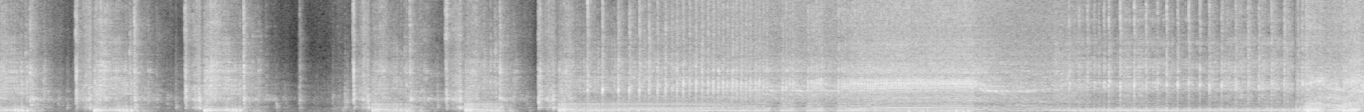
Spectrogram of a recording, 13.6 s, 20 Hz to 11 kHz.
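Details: Stihl MS291 chainsaw after fixing no-power, won't-rev problem, cleaned screen refitted and fresh premixed fuel replacing likely over-oiled mix: sharp pulls, then it rings out clean and rises and falls smoothly with the throttle; running healthy.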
